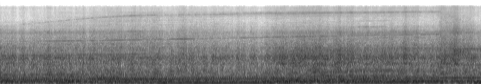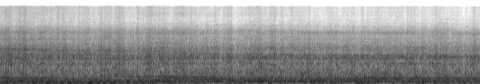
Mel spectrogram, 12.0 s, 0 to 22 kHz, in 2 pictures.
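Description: Turbocharged VR6 engine in a Mk3 VW Golf, heard from inside the cabin, pulling hard in one gear. The engine note and a high turbo whine climb together for about six seconds, then break off with a short burst of noise as the throttle closes. After that the engine note falls slowly.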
